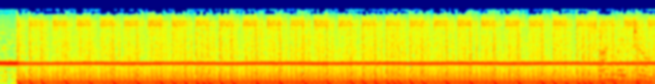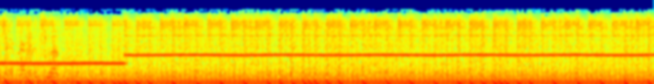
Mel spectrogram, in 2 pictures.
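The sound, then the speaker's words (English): A steady, loud sine-wave test tone at reference level holds for about ten seconds, then jumps to a higher pitch and continues, set against a dense, throbbing electronic texture with rhythmic pulses underneath. “Sine wave tones at reference level.”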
